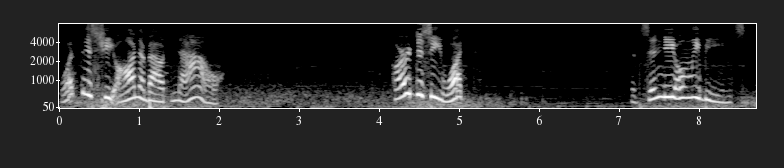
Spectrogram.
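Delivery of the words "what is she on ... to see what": usual speaking voice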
